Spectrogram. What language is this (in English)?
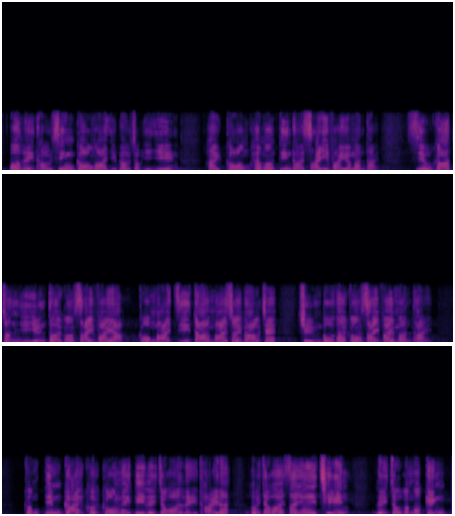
Cantonese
